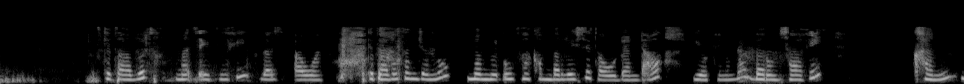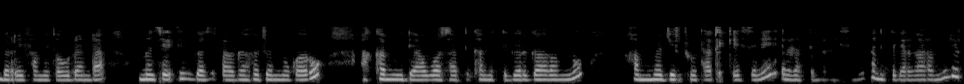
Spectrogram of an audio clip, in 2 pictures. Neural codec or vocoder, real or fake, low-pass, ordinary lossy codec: codec, 16 kHz, 4 kbps, FreqCodec, smaller model; fake; 7.2 kHz; MP3, 24 kbps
